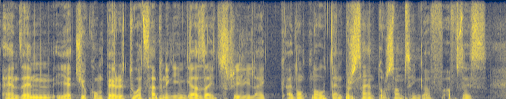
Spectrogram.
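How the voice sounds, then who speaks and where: A man with a Lebanese accent talks at a fairly quick pace with hardly any pauses. His very deep, low pitch carries a dark, mellow tone and monotone, flat intonation. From Lebanon. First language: Lebanese Arabic. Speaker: artist. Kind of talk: artist talk. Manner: halting.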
